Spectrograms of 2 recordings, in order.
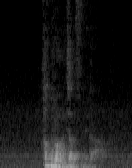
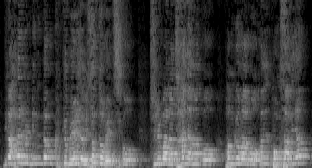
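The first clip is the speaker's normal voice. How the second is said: high, loud accusing question; impassioned rebuke; 10 semitones higher, 9 dB louder than usual. Retold or imitated. Jesus challenging a zealous churchgoer, loud impassioned rebuke. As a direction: hurl the challenge at full preaching force. Acted challenge to hypocritical believer.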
